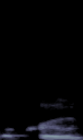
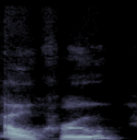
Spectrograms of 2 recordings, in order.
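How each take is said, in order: First: The name begins with a 'la' sound. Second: The name begins with an 'el' sound. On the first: This is how other people close to the speaker say it. "my sister and like a bunch of my close friends say La Crew" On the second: This is how the speaker usually says it. "I typically say El Crew"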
